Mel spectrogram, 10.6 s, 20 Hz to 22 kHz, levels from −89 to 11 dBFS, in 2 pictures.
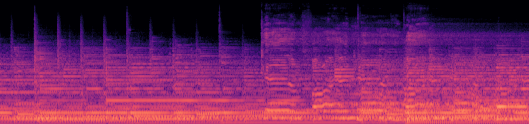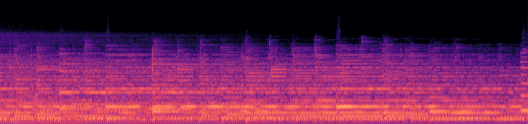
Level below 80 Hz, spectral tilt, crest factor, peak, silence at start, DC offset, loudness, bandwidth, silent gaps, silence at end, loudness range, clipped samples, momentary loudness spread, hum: -42 dBFS; -6.5 dB/octave; 14 dB; -2 dBFS; 0 s; under 0.1%; -17 LUFS; 11 kHz; none; 0 s; 3 LU; under 0.1%; 4 LU; none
